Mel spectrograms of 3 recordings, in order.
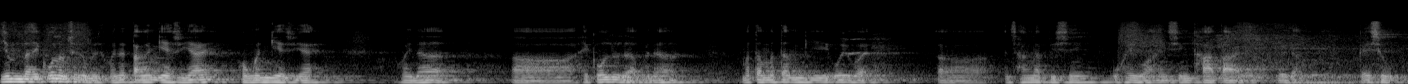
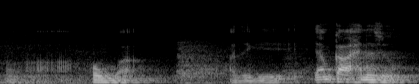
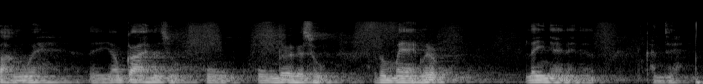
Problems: background sounds at intervals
